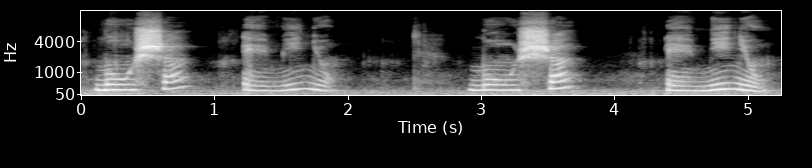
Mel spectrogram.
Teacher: So there's no liaison between chat and the verb est because chat is a singular noun.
